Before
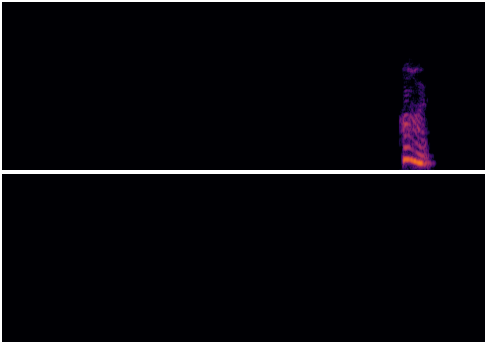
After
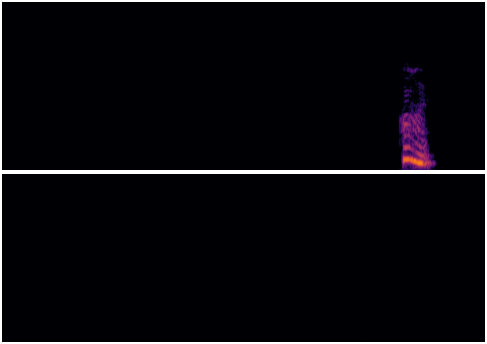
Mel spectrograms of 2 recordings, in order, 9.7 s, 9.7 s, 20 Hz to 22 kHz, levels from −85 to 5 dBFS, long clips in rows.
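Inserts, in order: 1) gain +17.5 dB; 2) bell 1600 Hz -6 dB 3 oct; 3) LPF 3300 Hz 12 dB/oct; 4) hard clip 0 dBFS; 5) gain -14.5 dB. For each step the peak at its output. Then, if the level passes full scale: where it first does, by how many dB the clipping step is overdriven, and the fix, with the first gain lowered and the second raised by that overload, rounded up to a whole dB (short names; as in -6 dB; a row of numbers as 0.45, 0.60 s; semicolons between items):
-2.5, -3.5, -3.5, -3.5, -18.0 dBFS; no overload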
